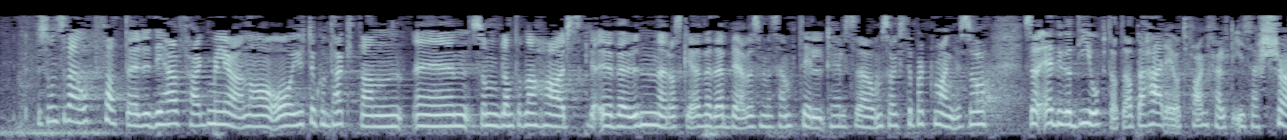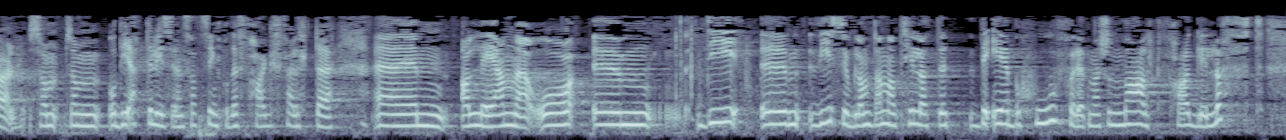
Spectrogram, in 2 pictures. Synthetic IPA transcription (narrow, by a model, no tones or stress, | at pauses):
sɔnːsɔmjæɡʊpfɑt̪ːəɾd̪ɪɦæːɾfɑːɡmɪljøːənəɔɔʉːt̪əkʰʊnt̪ʰɑkt̪ən | sɔmblɑnt̪ɑnːɑɦɑɾskɾeʋəʉnəɾɔskɾeːʋəd̪ɛbɾeːʋəsɔmæsɛnt̪ʰːɪlt̪ʰɪhɛlsəɔmsɔɾɡsd̪ɛpɑʈəmɑŋːəsɔsɔʔɛɖɛjʊd̪ɪʊpt̪ʰɑt̪ːɑʋɑt̪̚d̪ɛɦæːɾæ̰ɾjʊ̰ɛt̪fɑ̰ːɡfɛlt̪ɪ̰sæɪʂøːlsɔmsɔmɔd̪ɪʔɛt̪ːəɭyːsəɾɛɪnsɑt̪sɪŋpʰɔd̪ɛfɑːɡfɛlt̪ə | ɑleːnəʔɔ | d̪ɪ | ʋiːsəɾjʊblɑnt̪ɑnːɑt̪ʰɪlɑt̪̚ | d̪ɛʔæɾbəhuːʋfɔɾɛt̪nɑʂʊnɑːlt̪fɑːɡlɪlœft̪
